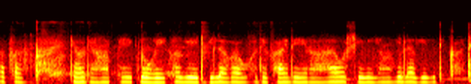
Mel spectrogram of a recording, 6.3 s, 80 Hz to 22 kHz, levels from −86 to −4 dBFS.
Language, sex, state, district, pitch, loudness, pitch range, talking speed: Hindi, female, Bihar, Purnia, 205 Hz, -25 LUFS, 200-210 Hz, 210 wpm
